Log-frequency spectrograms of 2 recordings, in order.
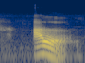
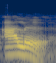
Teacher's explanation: jadi lam ini bukan Qalqalah tidak boleh memantul jadi membacanya Al bukan Ale biasanya sangking enaknya sangking njonja dia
